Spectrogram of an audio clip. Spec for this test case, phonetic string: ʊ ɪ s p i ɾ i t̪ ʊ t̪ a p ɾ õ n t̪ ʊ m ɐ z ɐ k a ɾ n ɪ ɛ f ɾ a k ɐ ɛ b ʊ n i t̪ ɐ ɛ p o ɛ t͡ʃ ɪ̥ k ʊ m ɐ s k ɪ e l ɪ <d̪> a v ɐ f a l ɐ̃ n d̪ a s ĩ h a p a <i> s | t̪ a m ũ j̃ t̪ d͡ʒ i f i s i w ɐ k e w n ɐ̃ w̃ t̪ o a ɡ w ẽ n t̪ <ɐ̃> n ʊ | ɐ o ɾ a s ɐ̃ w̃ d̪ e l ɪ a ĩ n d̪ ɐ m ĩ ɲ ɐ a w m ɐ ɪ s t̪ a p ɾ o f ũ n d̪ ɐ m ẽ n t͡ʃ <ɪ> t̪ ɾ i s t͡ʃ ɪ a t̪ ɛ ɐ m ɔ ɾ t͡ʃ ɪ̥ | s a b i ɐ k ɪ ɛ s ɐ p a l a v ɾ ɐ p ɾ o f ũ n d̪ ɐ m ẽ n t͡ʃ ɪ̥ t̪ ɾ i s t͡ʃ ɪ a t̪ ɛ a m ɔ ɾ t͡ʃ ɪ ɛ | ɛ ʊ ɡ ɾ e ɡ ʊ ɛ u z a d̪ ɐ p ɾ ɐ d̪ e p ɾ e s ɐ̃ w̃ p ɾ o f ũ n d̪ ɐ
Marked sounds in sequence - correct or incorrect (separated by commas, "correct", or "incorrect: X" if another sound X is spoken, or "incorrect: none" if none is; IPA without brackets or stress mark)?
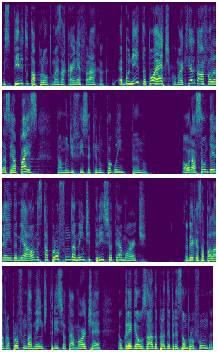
incorrect: t̪, incorrect: j, correct, correct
